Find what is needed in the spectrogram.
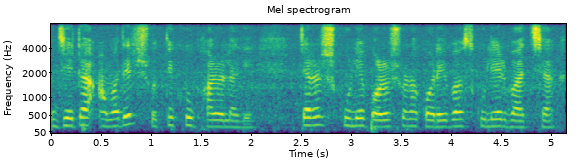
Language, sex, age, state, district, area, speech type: Bengali, female, 60+, West Bengal, Purba Bardhaman, urban, spontaneous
